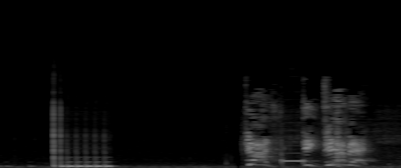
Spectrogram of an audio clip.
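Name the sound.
phone call tones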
